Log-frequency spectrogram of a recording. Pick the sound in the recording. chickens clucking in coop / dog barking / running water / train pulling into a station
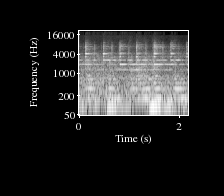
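train pulling into a station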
